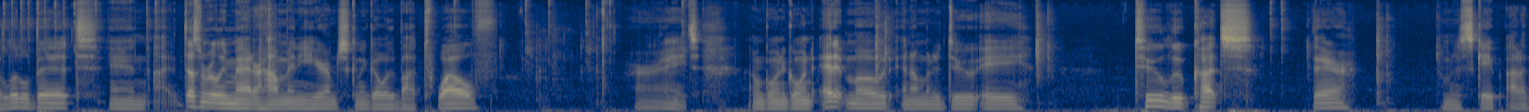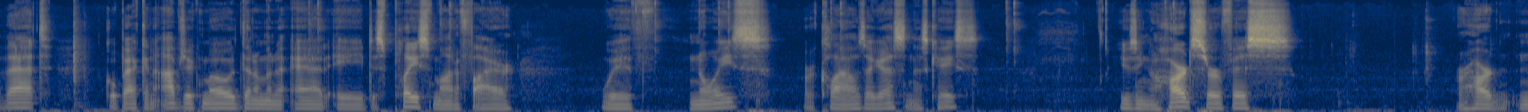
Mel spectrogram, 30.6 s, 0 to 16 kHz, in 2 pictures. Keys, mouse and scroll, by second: 4.5 middle click, 8.7 Tab, 10.3 ctrl+r, 16.0 Tab, 18.3-20.1 drag, 21.7-25.3 drag, 26.9-28.6 drag.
